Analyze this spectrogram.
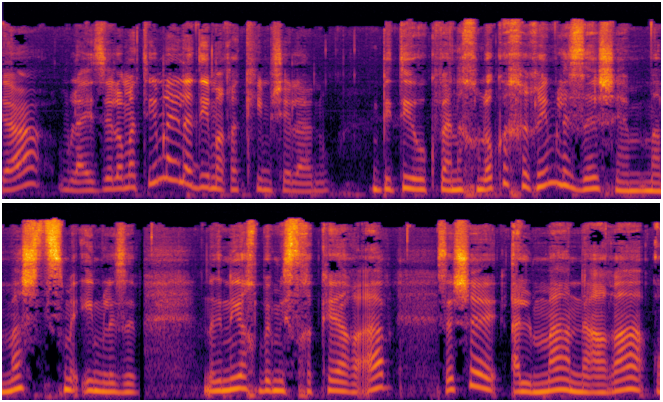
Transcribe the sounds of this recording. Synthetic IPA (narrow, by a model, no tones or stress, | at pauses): aulajzelo̞matimlajeladimhaʁakʰimʃe̞lanubidijukveanaχnulo̞kaχeʁimle̞ze̞ʃehemːamaʃt͡smeʔimle̞zenaniaχbemisχake̞jaʁa̰ʔav | zeʃe̞almanaːʁao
